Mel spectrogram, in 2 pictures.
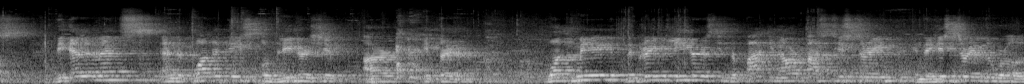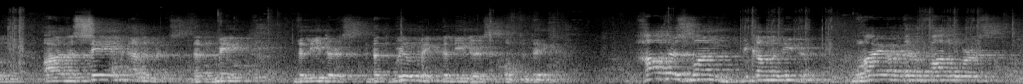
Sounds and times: Male speech, man speaking: 0:00.0 - 0:04.8, 0:05.5 - 0:16.0, 0:16.6 - 0:20.3
Narration, monologue: 0:00.0 - 0:20.4.

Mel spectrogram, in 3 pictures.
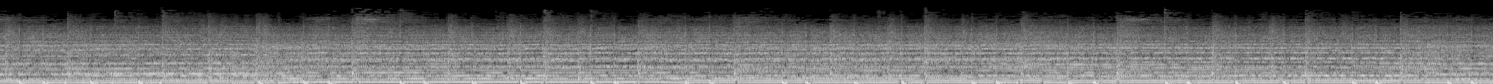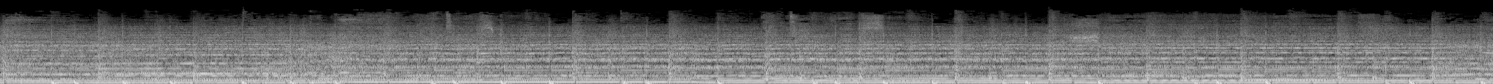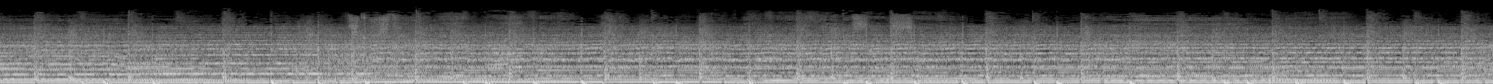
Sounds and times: Music: 0:00.0 - 0:44.7.

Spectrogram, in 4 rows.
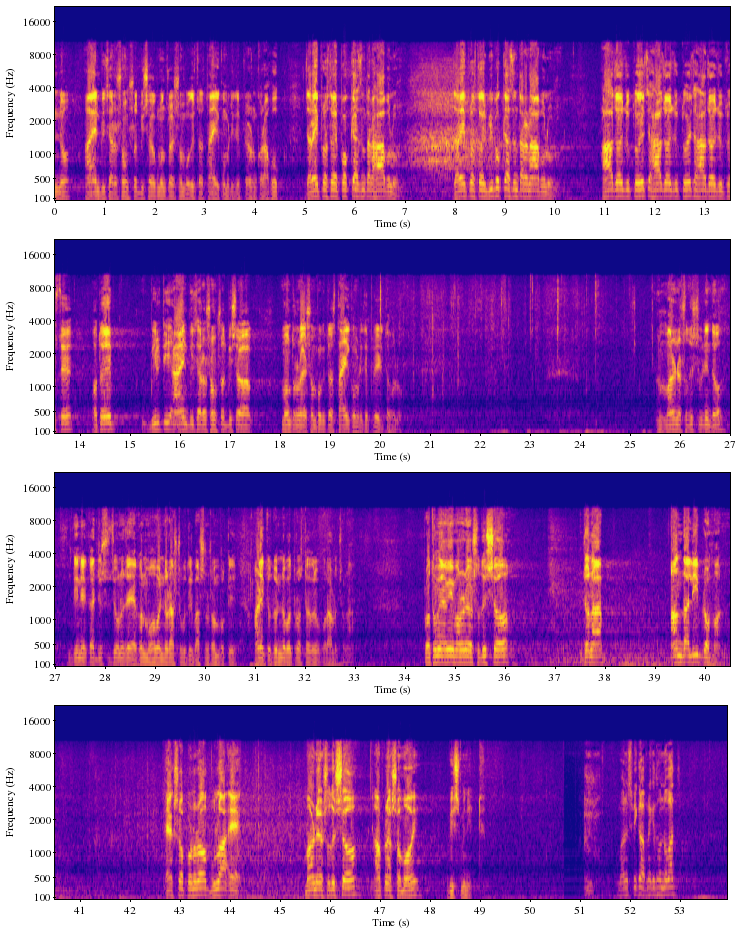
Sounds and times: Male speech, man speaking: 0:00.0 - 0:07.0, 0:07.9 - 0:10.1, 0:11.0 - 0:14.7, 0:15.3 - 0:17.4, 0:18.0 - 0:20.5, 0:25.5 - 0:33.0, 0:34.4 - 0:36.2, 0:37.5 - 0:38.0, 0:39.3 - 0:40.4, 0:42.7 - 0:44.3, 0:45.5 - 0:49.1, 0:51.8 - 0:53.0
Narration, monologue: 0:00.0 - 0:53.9.

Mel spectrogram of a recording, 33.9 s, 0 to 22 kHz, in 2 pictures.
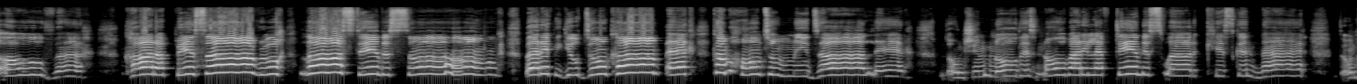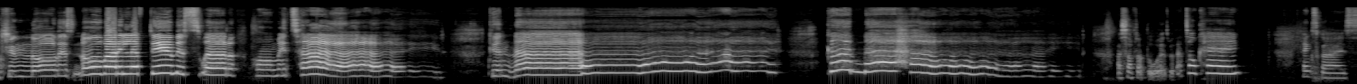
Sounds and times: Female singing: 0:00.0 - 0:32.5.

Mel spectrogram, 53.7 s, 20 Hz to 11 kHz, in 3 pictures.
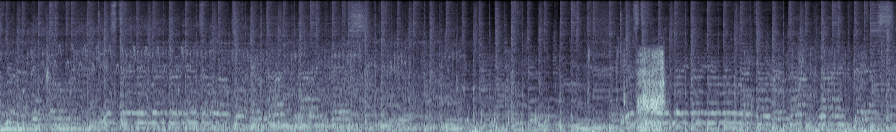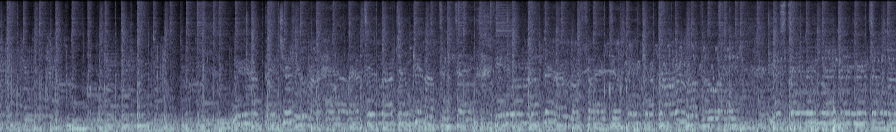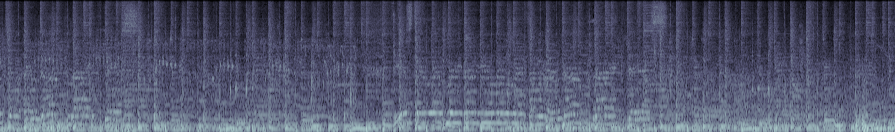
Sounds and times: Music: 0:00.0 - 0:53.7.

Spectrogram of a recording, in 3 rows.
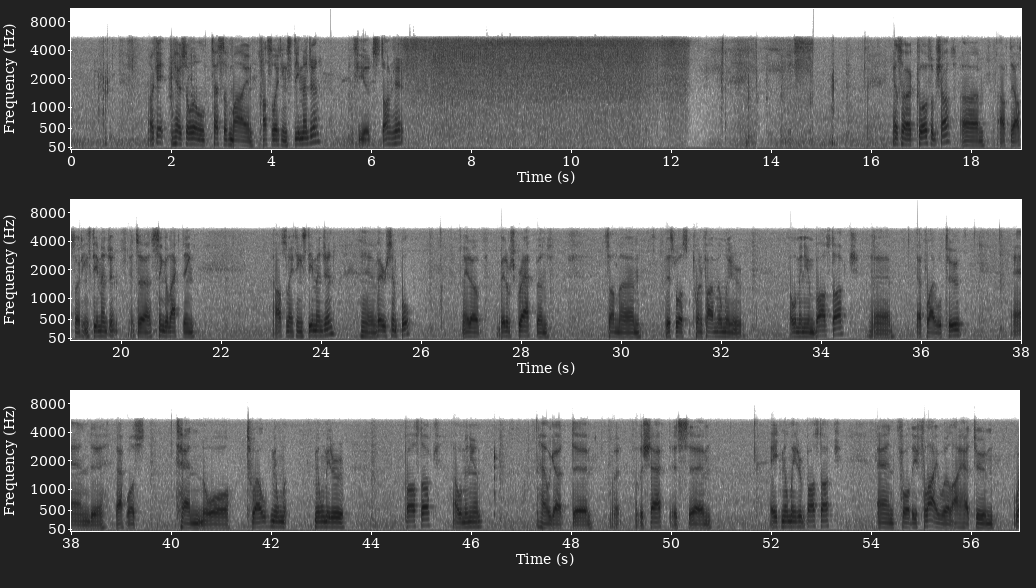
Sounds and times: Speech: 0:01.5 - 0:05.0, 0:05.6 - 0:06.7, 0:16.4 - 0:21.5, 0:23.0 - 0:25.9, 0:26.8 - 0:28.7, 0:29.7 - 0:32.5, 0:33.4 - 0:36.9, 0:37.8 - 0:39.5, 0:40.1 - 0:43.6, 0:44.7 - 0:46.3, 0:47.3 - 0:50.8, 0:52.0 - 0:53.4, 0:54.1 - 0:56.9.

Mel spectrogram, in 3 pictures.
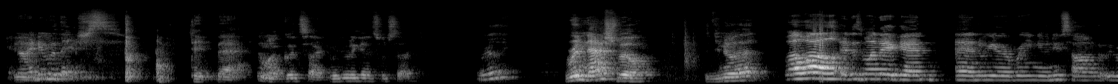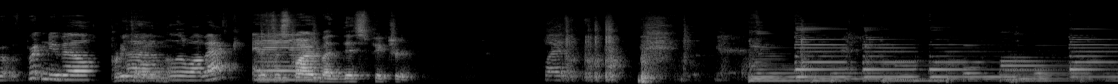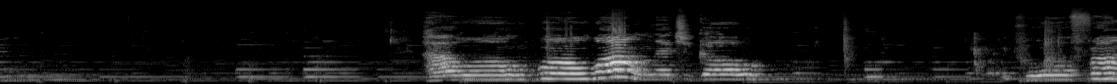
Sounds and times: Speech: 0:01.9 - 0:04.2, 0:05.7 - 0:06.5, 0:07.1 - 0:15.3, 0:16.6 - 0:17.0
Music: 0:18.6 - 0:33.5.

